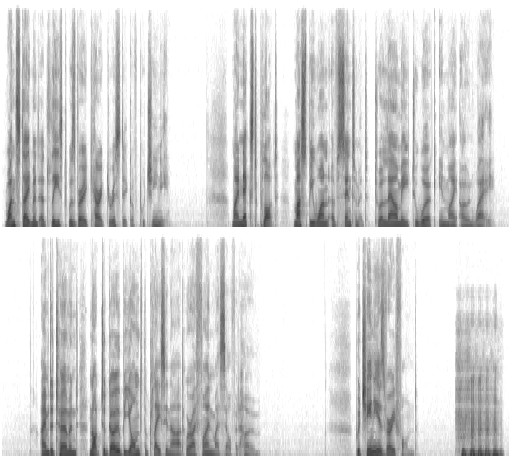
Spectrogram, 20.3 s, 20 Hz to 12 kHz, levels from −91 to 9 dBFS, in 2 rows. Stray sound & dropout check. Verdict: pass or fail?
fail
